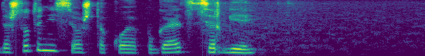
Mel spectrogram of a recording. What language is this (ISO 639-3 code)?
rus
